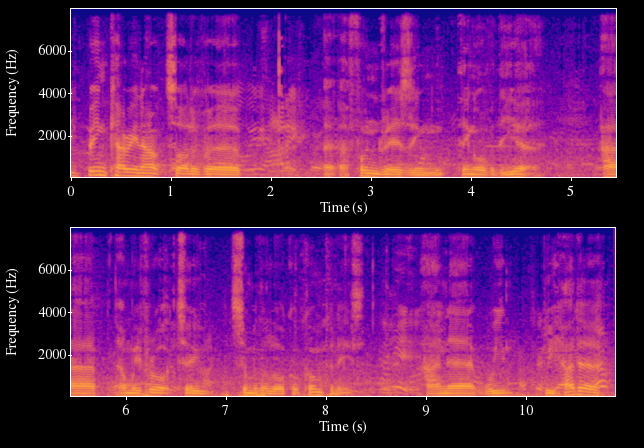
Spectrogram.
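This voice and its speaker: An older man talks in a low, unhurried voice, stopping often with fillers and restarts. He is interviewed outdoors beside a bowling green. Voices of other people can be heard in the background. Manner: hesitant, many fillers and restarts. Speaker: bowling club committee member. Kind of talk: interview talk.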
